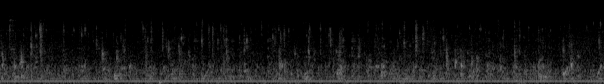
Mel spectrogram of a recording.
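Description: Liquid bubbling and fizzing with many small irregular pops, over a steady low hum.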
